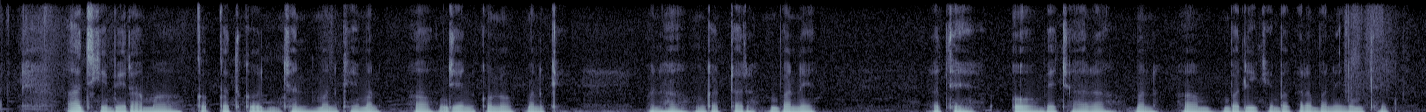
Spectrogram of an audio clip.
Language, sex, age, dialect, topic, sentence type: Chhattisgarhi, male, 18-24, Eastern, banking, statement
